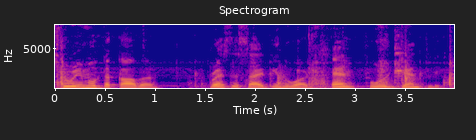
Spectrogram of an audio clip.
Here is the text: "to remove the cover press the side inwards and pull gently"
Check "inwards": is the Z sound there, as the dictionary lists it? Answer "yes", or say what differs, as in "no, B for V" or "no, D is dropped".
no, Z is dropped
